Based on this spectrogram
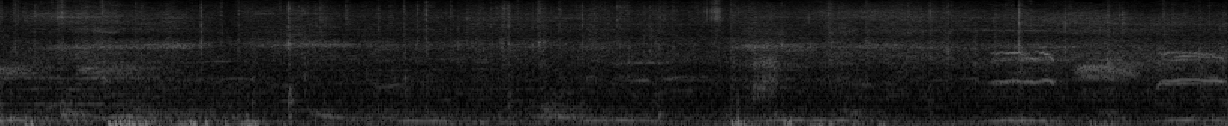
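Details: Salaray Teddy pigeons, a domestic pigeon breed, cooing indoors: short low hums repeated about once a second, with faint higher chirps, rustling and shuffling in the background.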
